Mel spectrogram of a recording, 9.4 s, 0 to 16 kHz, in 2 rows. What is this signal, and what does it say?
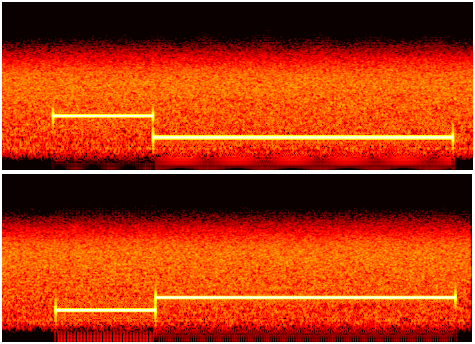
Two-tone page, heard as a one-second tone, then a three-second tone, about 1250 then 600 Hz, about 580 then 930 Hz.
